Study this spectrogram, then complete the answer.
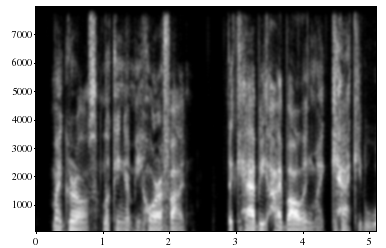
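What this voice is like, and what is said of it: Usual voice. Nothing is said of it.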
